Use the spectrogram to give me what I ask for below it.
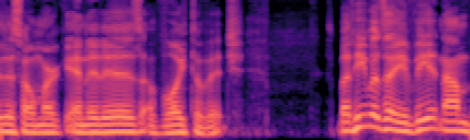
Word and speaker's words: Wojtowicz: So I he actually did his homework and it is avoich but he was a Vietnam veteran whose desperate attempt to help the person he loved would end in tragedy.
